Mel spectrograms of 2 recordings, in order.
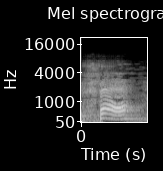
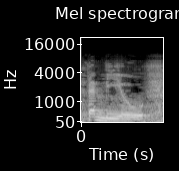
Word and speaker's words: February: Agora esse mesmo final, January, February, sem esse R, como se o R não estivesse aí, ok? A pronúncia February, February, January, February, March,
